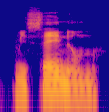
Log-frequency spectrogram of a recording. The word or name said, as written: Misenum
